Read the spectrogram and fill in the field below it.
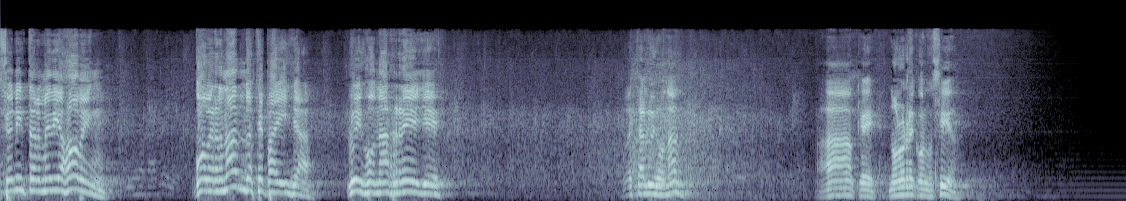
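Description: A man speaks with animation through a loudspeaker, echoing outdoors.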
